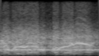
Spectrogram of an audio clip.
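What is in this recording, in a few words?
Russian speech, Ka-50 Wingman; target hit; DCS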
